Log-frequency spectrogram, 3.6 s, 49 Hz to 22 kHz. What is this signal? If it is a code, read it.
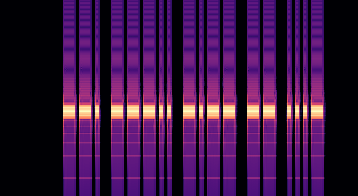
Morse code, heard as a keyed tone, about 30 wpm, 700 Hz. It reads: G8YMV
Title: DXCC-100 Call Signs - 5 Characters - Repeated 2x - 30wpm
